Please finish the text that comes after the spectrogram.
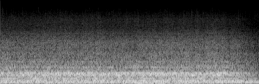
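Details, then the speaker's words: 2004 Ford Explorer Eddie Bauer Edition while driving: steady droning hum with a low rumble under the road noise, seeming to come from the left rear and worsening in right-hand turns; suspected worn rear wheel bearing. "however it has a noise and that noise sounds suspiciously like a wheel bearing"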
